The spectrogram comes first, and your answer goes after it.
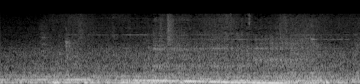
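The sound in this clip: A new city bus drives back to its depot after a test run: a steady low engine rumble whose droning tone slides gradually downward in pitch.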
